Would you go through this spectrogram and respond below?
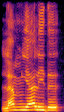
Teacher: میم ساکن ہے، میم ساکن کے بعد یہاں پر یا ہے، جب میم ساکن کے بعد یا ہے تو اس میم ساکن میں بھی غنہ نہیں کریں گے اور اسے پڑھیں گے لم یلد۔ تو یہاں پر یہ جو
